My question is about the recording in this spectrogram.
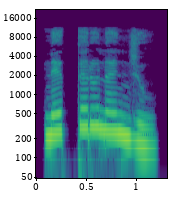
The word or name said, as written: ನೆತ್ತರುನಂಜು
